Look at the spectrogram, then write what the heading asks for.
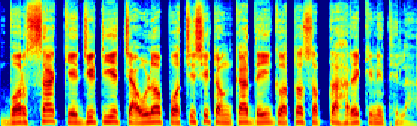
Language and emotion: Odia, neutral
